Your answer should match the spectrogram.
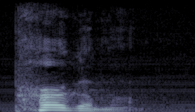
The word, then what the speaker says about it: Pergamum: I'm going to show you a map from my Bible software, and it's pronounced Pergamum. Pergamum, Pergamos, they're the same thing.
